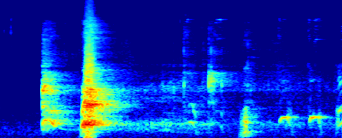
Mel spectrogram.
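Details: Pet dog reacting to a computer gives one loud sharp bark, then softer whines and short yips trailing off.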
